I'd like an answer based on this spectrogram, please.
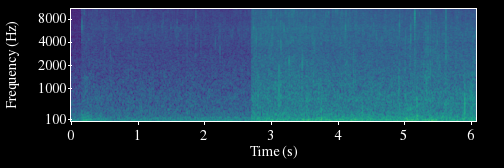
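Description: Small freshwater shrimp deep-frying in a wok of hot oil, a steady sizzle with small crackles and pops; the sizzle jumps suddenly much louder about three seconds in.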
